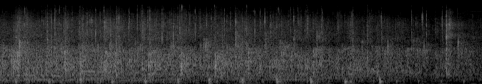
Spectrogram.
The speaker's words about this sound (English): Give him another hand clap today, please.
